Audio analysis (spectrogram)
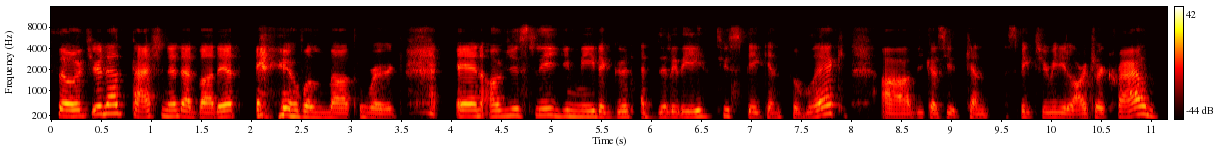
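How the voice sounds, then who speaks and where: A woman with a French accent, a boat captain giving an informal career talk. She speaks in a friendly way, with light laughs and many filler pauses. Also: fairly low pitch, animated, no room sound. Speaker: boat captain and whale-watching skipper.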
